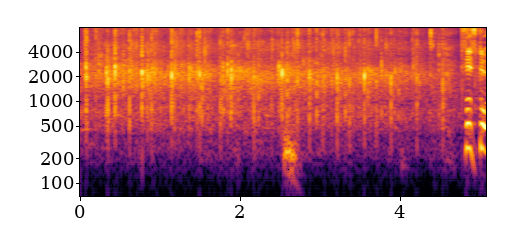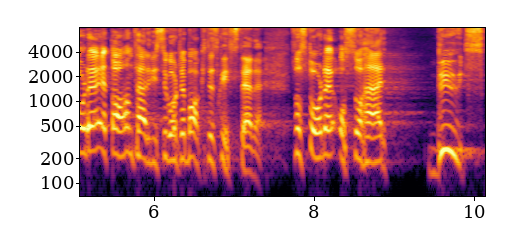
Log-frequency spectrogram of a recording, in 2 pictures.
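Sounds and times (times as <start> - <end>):
audience applause: 0.0 - 4.9
speech: 2.5 - 2.9, 4.8 - 10.1.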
